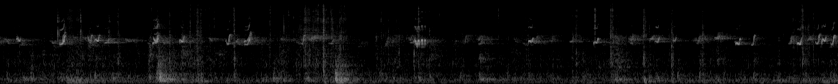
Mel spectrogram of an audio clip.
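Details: Calm, soothing chicken chirping: scattered high, thin peeps over a rustling, scratchy background, with several soft thumps.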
